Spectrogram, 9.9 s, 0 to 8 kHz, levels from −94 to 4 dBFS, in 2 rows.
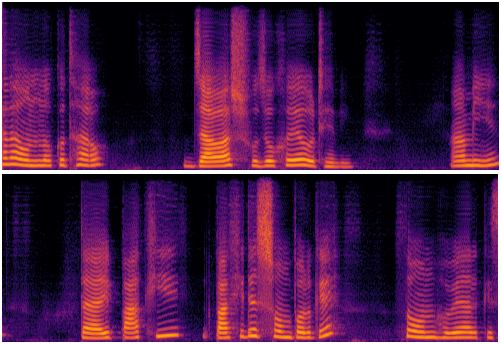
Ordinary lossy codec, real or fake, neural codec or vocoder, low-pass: none; fake; codec, 16 kHz, 0.3 kbps, FocalCodec; none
